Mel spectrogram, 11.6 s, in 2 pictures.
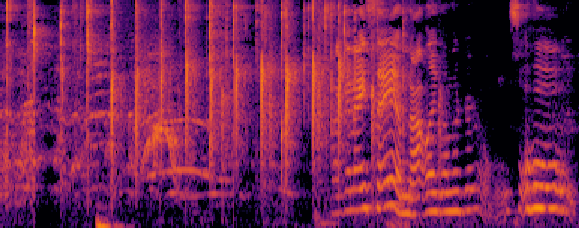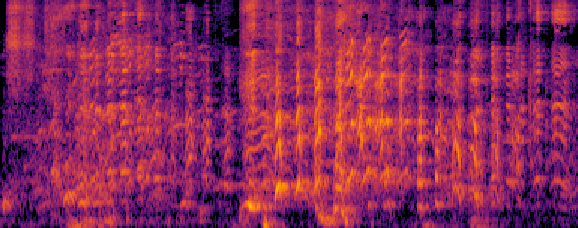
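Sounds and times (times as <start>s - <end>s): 
laughter: 0.0s - 2.1s, 5.8s - 11.5s
audience applause: 0.0s - 4.1s
speech: 3.6s - 9.4s.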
